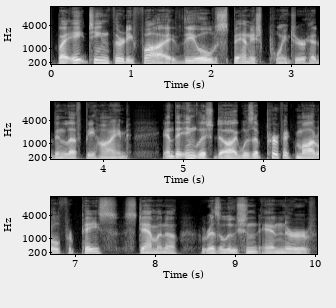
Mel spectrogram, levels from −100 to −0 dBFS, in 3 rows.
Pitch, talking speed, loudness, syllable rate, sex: 100 Hz, 155 wpm, -18 LUFS, 4.4 syllables/s, male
